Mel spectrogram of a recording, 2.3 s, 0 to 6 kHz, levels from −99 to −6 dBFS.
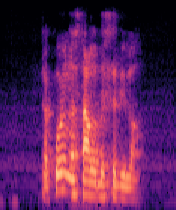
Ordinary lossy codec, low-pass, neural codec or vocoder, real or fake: AAC, 24 kbps; 5.4 kHz; autoencoder, 48 kHz, 32 numbers a frame, DAC-VAE, trained on Japanese speech; fake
